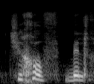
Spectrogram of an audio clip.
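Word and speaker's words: Чехов: كاتب انطوان تكاف هو تكاف احنا بننطق بالل المصر تكاف بس هو بالروسي او في بلاد اخرى بينطقوا تشيخوف بالخا زي مثلا اجس كريستي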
